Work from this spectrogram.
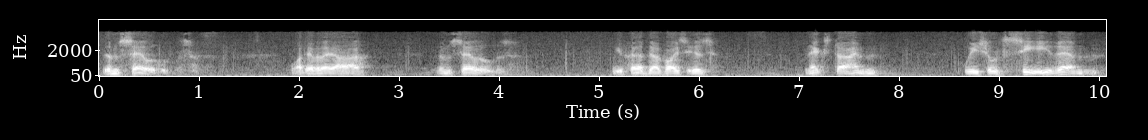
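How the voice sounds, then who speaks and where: A man's voice: on the low side, extremely slow, long pauses, a little mellow. An actor playing a commanding, urgent male scientist in a sci-fi radio play, speaking in an imperious, declamatory way. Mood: grave, awed. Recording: muffled, noisy old radio drama recording.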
